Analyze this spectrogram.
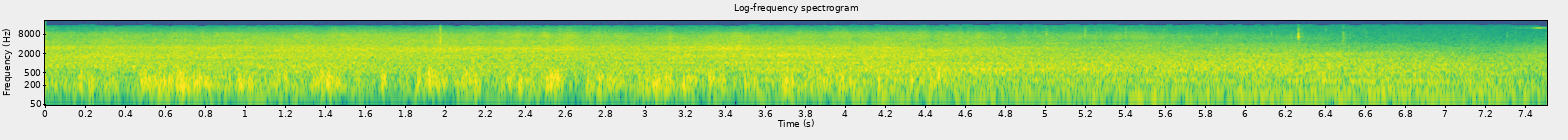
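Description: Boeing 737 jet engines running loud during the landing roll-out, a steady, dense rumble that eases a little near the end.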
